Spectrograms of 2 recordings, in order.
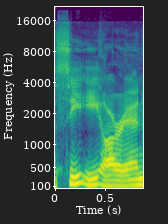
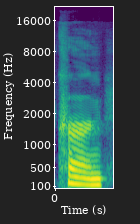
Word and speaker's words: CERN: It's can be pronounced with as a C-E-R-N as in CERN, or it could also be pronounced Kern, K-E-R-N, just as in Hebrew you get Keren.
